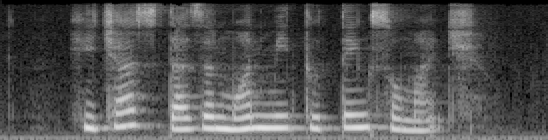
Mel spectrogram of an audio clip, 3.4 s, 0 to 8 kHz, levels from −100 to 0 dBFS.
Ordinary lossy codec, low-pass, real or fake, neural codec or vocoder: AAC, 48 kbps; 7.2 kHz; real; none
